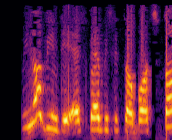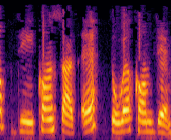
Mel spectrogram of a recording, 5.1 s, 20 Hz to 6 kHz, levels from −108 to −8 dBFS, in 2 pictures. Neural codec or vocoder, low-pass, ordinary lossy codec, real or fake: none; 5.4 kHz; MP3, 24 kbps; real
